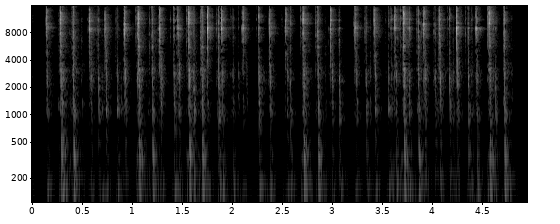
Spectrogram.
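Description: Fingertips type steadily on a pink AUKEY plastic mechanical gaming keyboard with blue switches, producing a fast stream of crisp, bright clicks with a low thock underneath each keystroke. Each click stops almost instantly, and the rhythm pauses briefly around 1.4 and 3.2 seconds before resuming.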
